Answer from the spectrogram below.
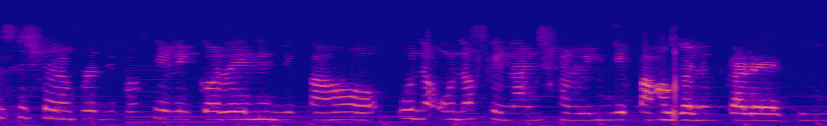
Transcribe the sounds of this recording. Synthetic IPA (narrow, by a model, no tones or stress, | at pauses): kɐsɛʃɛmpɾɛd̪ɪbɐfiɾikoɾɪnhɪnd̪iːpɐhoʔuːnɐʔuːnɐfajnanʃɐlihɪnd̪iːpɐahoɡɐnonkɐɾɛːd̪i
